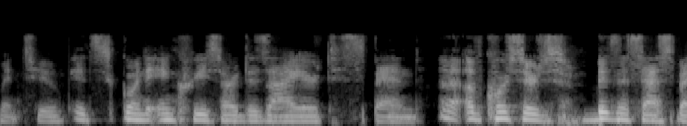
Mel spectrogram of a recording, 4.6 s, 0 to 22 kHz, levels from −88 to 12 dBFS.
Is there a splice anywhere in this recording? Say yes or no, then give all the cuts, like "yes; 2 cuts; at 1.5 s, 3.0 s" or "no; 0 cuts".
no; 0 cuts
